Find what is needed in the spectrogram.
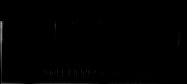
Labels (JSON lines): {"label": "biophony, croak", "recorder": "SoundTrap 500"}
